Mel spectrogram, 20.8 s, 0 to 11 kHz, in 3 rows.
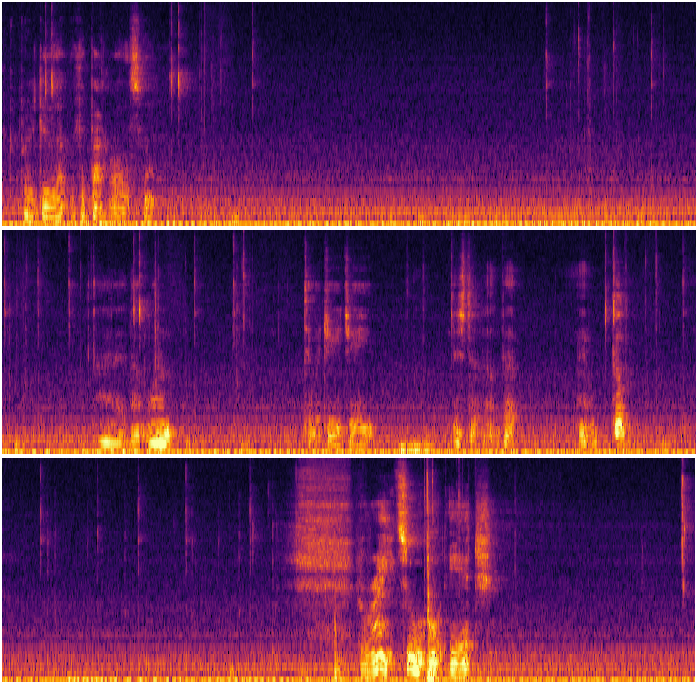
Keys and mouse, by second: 2.7-3.8 alt+middle drag, 3.9 alt+middle click, 4.3 alt+middle click, 4.7 alt+middle click, 5.3 alt+middle click, 6.6-7.0 alt+middle drag, 7.4-7.7 middle drag, 8.3 shift+drag, 8.9-9.3 alt+drag, 11.0 g, 11.1 g, 13.0 shift+click, 13.8-14.3 alt+drag, 15.3 middle click, 16.4 alt+middle click, 18.2 alt+h.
